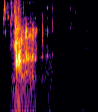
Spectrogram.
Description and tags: Liquid Fill Glass
Filling a glass with liquid.
Recorded with a Blue Yeti microphone.
wet, glass, water, pour, milk, high-quality, filling, liquid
